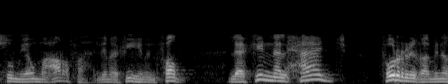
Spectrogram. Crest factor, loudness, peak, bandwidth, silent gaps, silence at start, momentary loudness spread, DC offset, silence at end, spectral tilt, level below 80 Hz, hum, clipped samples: 22 dB; -28 LUFS; -8 dBFS; 4.3 kHz; none; 0 s; 15 LU; under 0.1%; 0 s; -11 dB/octave; -62 dBFS; none; under 0.1%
